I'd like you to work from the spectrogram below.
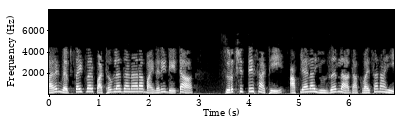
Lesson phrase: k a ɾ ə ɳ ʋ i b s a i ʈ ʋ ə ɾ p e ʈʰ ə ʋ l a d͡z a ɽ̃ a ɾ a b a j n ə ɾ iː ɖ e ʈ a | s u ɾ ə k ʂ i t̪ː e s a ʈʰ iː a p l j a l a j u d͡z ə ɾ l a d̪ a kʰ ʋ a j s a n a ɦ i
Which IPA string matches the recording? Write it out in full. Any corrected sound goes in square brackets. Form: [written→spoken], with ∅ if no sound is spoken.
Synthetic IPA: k a ɾ ə ɳ ʋ [i→e] b s a i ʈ ʋ ə ɾ p [e→a] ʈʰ ə ʋ l a d͡z a ɽ̃ a ɾ a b a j n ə ɾ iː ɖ e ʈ a | s u ɾ ə k ʂ i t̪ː e s a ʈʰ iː a p l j a l a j u d͡z ə ɾ l a d̪ a kʰ ʋ a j [s→t͡s] a n a ɦ i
